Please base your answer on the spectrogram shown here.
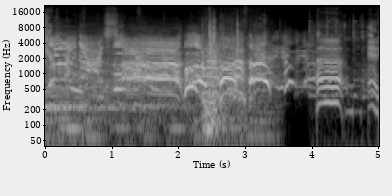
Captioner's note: screaming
